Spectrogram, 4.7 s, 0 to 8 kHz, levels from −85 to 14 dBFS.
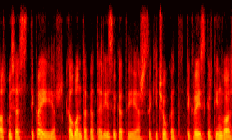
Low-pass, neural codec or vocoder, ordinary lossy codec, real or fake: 7.2 kHz; none; Opus, 24 kbps; real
